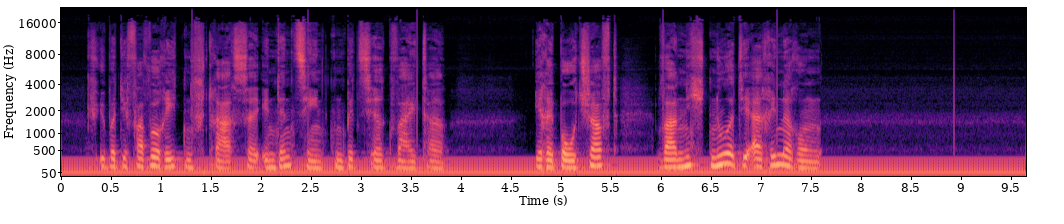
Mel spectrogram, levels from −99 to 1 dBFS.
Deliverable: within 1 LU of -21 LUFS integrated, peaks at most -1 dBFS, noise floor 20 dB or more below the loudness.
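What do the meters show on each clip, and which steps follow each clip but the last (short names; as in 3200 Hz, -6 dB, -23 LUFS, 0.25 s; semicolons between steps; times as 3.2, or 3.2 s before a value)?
clicks 6; hum 60 Hz; harmonics up to 300 Hz; hum level -29 dBFS; loudness -25.0 LUFS; peak -7.0 dBFS; loudness target -21.0 LUFS
-> de-click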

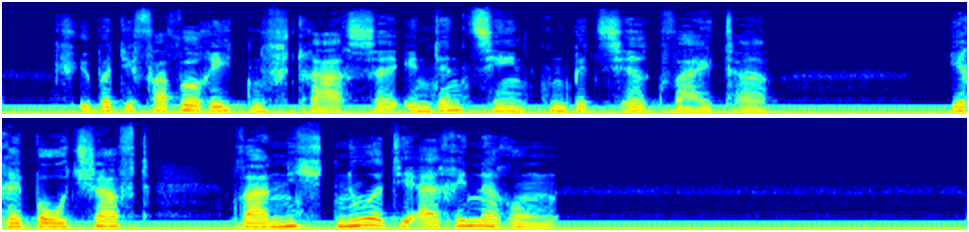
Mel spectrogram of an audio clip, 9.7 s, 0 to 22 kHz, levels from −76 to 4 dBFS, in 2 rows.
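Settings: clicks 0; hum 60 Hz; harmonics up to 300 Hz; hum level -29 dBFS
-> de-hum 60 Hz, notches 5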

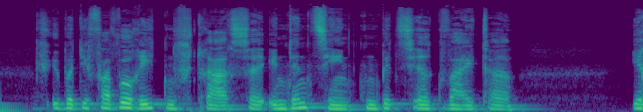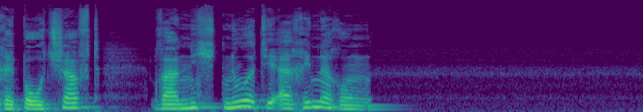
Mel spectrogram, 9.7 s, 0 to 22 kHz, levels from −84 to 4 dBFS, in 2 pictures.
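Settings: hum none; loudness -24.5 LUFS; peak -7.5 dBFS; loudness target -21.0 LUFS
-> gain +3.5 dB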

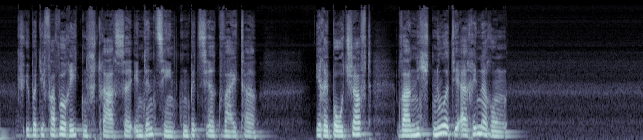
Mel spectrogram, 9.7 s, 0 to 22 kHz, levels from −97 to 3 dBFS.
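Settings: loudness -21.0 LUFS; peak -4.0 dBFS; noise floor -59 dBFS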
